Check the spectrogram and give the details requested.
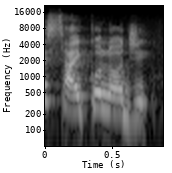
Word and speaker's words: psychology: A good example of this is a lot of Indians might say psychology. Psychology. But here the stress is different. It's psychology. Psychology. It's a co that stress right?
